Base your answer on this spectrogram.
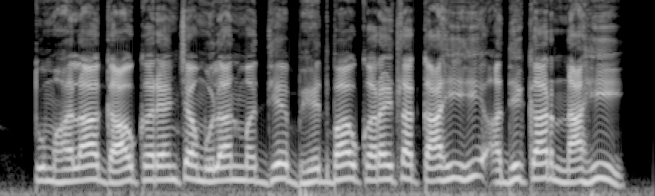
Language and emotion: Marathi, angry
